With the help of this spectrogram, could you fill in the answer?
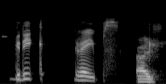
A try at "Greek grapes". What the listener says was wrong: Good. But remember, it's a K. Greek.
